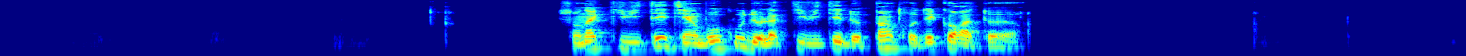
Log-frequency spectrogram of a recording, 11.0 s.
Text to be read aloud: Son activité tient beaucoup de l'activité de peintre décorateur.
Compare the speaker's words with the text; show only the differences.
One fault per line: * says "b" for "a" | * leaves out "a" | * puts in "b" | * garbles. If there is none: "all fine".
all fine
